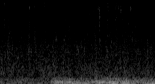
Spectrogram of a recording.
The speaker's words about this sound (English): But she's the one getting rained on.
